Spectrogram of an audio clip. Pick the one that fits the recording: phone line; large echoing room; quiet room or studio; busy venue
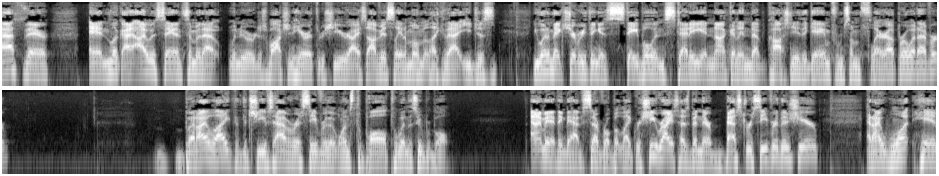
phone line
